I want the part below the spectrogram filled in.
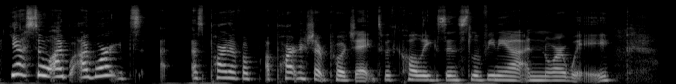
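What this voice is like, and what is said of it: Scottish accent. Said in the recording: “listeners will hear from my accent I am Scottish”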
